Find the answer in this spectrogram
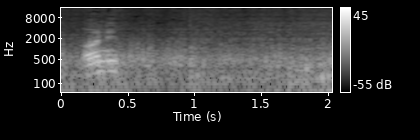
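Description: Motorcycle riding along a road: steady wind rush on the microphone over the bike's running and road noise. A short spoken exclamation comes just after the start.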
